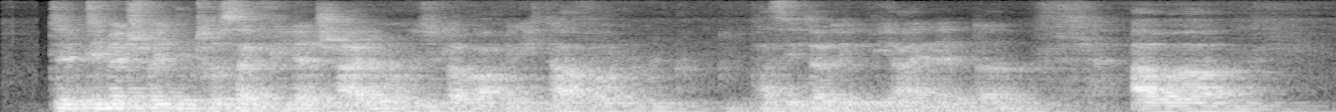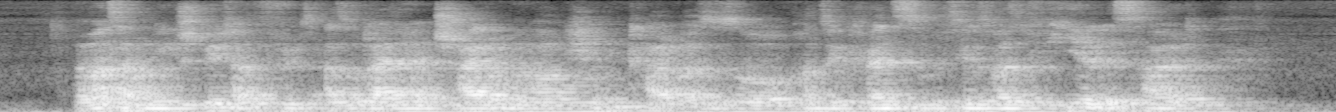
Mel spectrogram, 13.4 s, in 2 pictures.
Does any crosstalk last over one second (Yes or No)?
No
